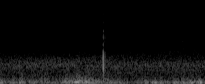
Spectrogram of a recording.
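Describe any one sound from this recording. A putter taps a golf ball with a light click.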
